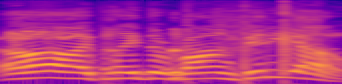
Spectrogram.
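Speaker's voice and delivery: exasperated outburst. Realizing they played the wrong video while recording: frustrated. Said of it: "I'm so frustrated".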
